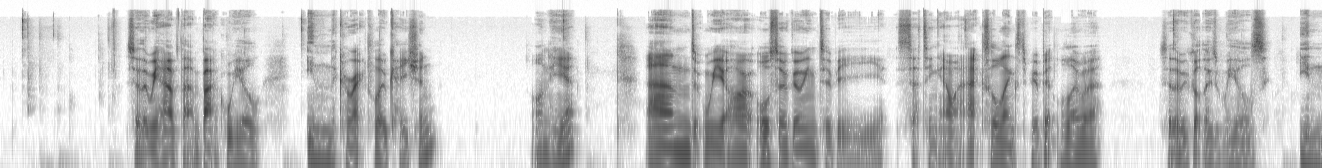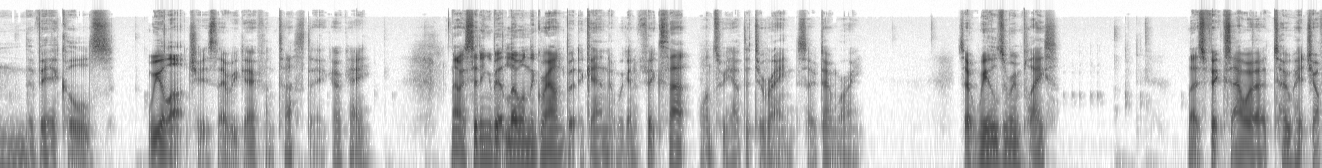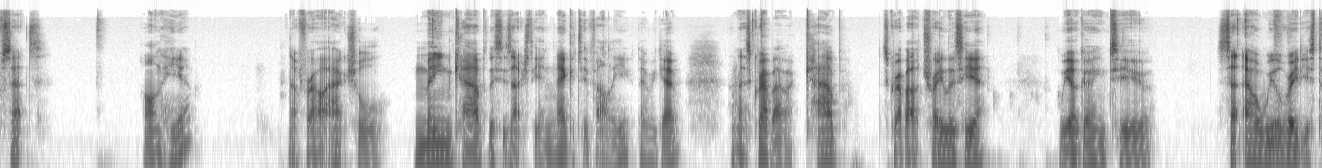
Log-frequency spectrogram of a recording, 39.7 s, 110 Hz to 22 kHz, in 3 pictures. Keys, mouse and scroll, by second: 0.6 shift+middle drag, 1.0 middle drag, 1.4 shift+middle click, 1.9 shift+middle drag, 2.9 shift+click, 4.9 shift+click, 9.6-11.7 shift+drag, 12.4 shift+middle drag, 12.9 middle drag, 13.1 scroll down 2, 13.4 shift+middle drag, 13.7 middle drag, 14.0-14.5 scroll up 2, 14.6 shift+middle drag, 14.9-15.8 middle drag, 16.0-16.4 scroll down 2, 16.2 shift+middle drag, 16.7 shift+middle drag, 17.1 middle drag, 17.5 shift+middle drag, 18.3 scroll up 2, 18.6 shift+middle drag, 19.0 shift+middle drag, 20.2-23.2 middle drag, 23.8 scroll down 2, 24.4 shift+middle click, 24.4 scroll down 4, 24.6-24.9 middle drag, 25.1-25.6 scroll up 3, 25.4 shift+middle drag, 25.7 middle click, 27.3 shift+click, 32.2 scroll down 2, 32.5-33.0 middle drag, 33.2-33.9 scroll down 1, 33.9 click, 34.6 shift+middle drag, 35.6 shift+middle drag, 36.0 middle drag, 36.3 shift+middle drag, 36.6-37.0 scroll up 2, 36.9-37.5 shift+middle drag, 38.7 click.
